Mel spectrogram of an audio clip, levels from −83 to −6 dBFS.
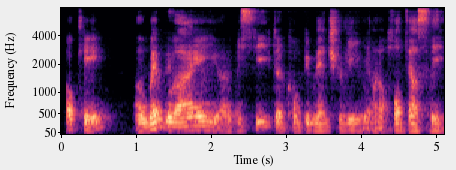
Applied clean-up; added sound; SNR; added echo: neural mask model DeepFilterNet 3.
